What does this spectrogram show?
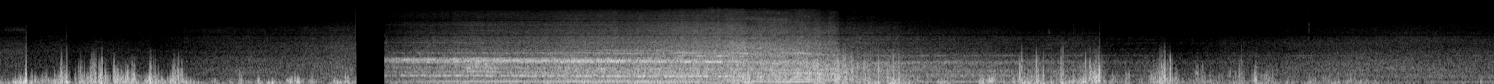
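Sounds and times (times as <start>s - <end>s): diesel train droning: 3.8s - 14.9s.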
